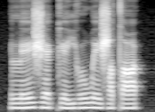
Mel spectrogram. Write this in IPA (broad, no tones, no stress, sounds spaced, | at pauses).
l e ʒ ɛ k e j ʊ w e ʒ e tˤ ʊ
